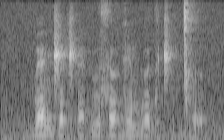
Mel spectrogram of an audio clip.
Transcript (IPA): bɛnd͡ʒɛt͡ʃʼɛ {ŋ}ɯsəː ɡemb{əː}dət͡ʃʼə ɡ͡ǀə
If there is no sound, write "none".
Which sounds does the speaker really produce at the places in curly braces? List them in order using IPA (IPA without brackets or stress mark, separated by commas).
ɠ, əː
